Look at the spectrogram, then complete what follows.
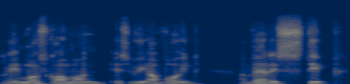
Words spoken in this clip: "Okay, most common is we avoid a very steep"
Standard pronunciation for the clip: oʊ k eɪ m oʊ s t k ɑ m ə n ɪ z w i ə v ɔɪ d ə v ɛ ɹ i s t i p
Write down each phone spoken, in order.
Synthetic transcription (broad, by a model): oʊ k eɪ m oʊ s t k ɑ m ə n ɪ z w i ə v ɔɪ d ə v ɛ ɹ i s t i p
